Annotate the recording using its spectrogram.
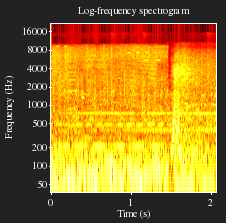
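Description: A weapon fires a crackling energy blast.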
